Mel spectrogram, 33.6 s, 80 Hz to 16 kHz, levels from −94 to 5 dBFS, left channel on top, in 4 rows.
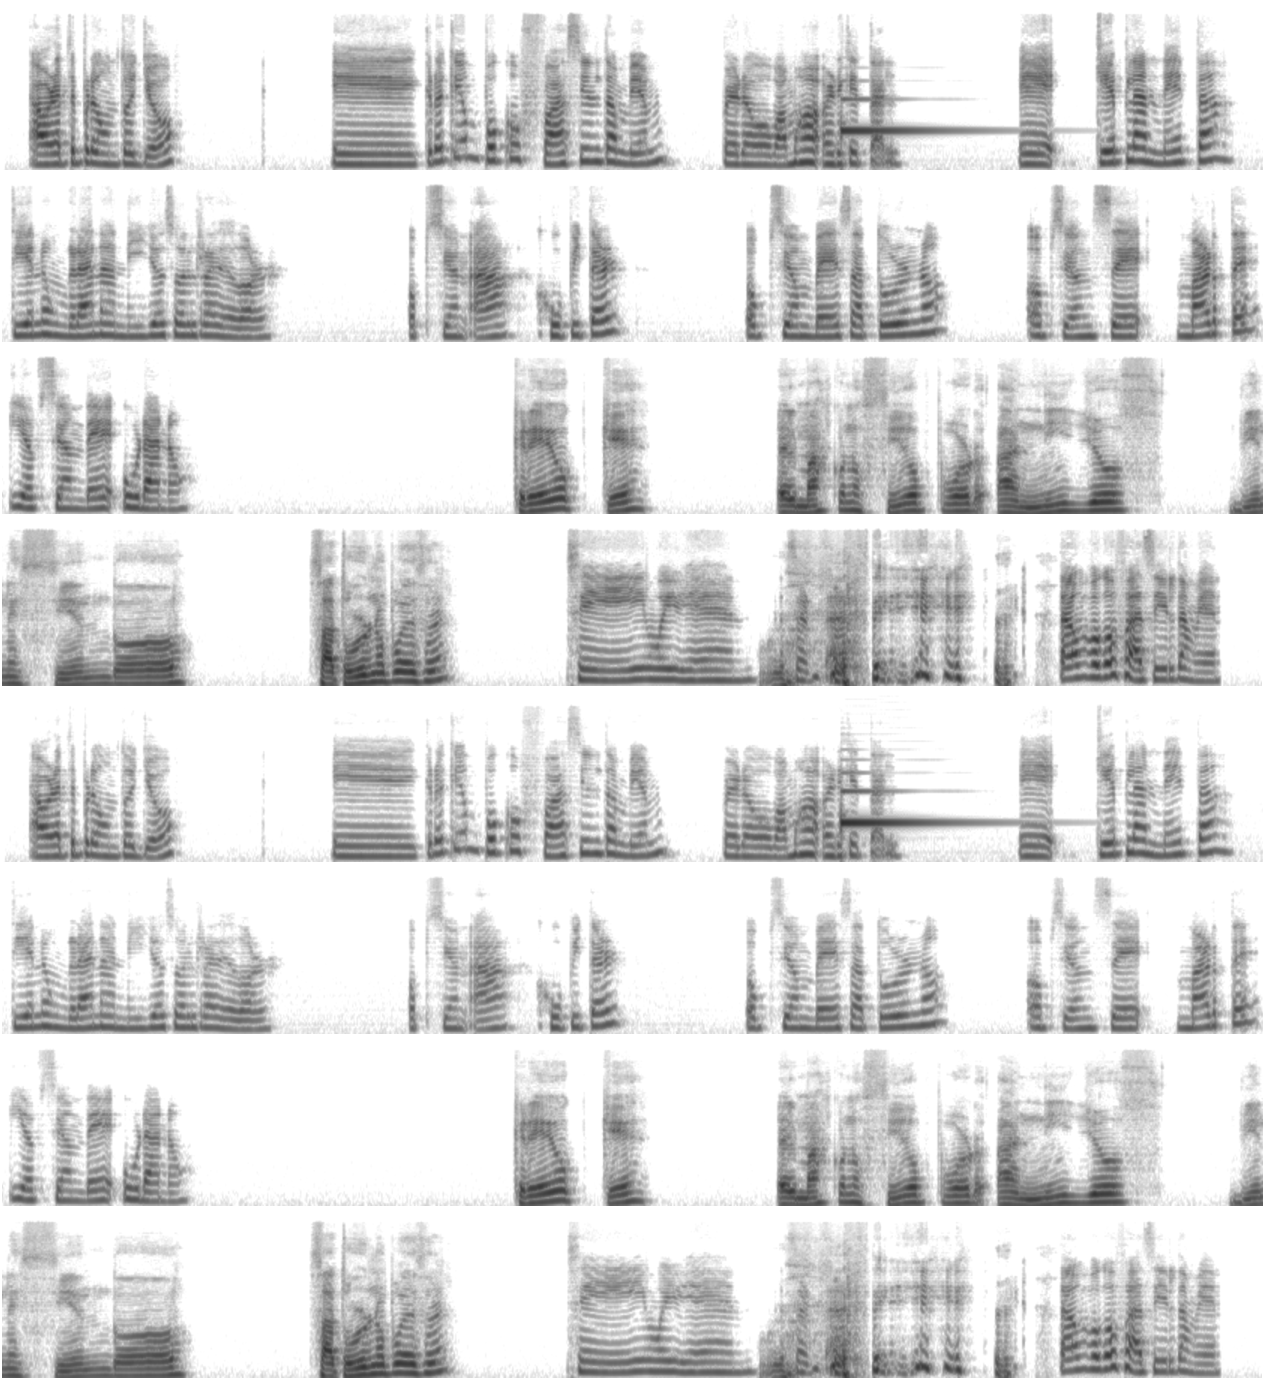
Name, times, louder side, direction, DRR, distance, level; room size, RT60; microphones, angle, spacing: voice 1, 0.2-1.1 2.2-4.4 4.8-6.0 6.8-7.0 7.3-8.2 8.5-10.2 11.2-12.5 13.4-14.7 15.2-18.0 29.0-30.2 30.5-31.7 32.3-33.3, left 4 dB, 50° left, 3.0 m, -30 dB
sound 1, 5.6-6.6, right 4 dB, 25° right, 1.5 m, -26 dB
voice 2, 20.2-21.1 22.0-24.3 25.0-26.4 27.3-28.2 30.3-30.9 31.8-31.9, left 1 dB, 20° left, 1.7 m, -25 dB
head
